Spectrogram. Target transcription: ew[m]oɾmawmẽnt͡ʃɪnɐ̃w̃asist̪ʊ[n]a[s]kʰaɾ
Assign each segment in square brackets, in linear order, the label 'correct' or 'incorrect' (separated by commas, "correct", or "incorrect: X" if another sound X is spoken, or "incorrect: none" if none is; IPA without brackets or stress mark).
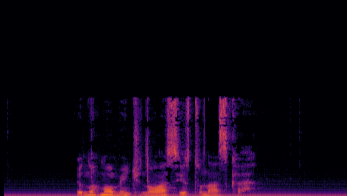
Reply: incorrect: n, correct, correct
